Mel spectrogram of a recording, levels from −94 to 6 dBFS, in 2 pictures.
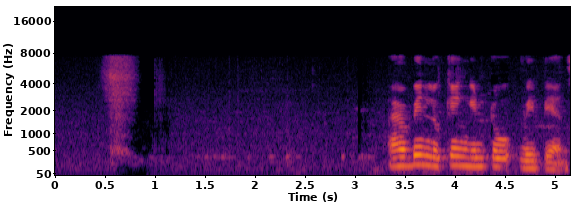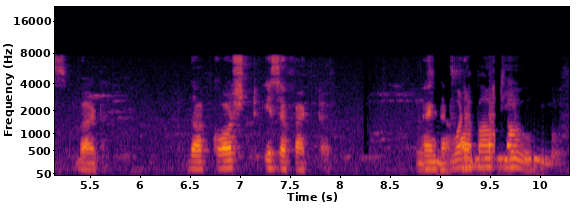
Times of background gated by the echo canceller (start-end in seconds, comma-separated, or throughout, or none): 0.67-0.99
